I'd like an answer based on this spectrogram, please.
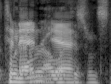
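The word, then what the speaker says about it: Tanen: dog going psychotic yes um studio executive ned tannen did i pronounce that right it's tinen yeah this one's not yes yes it's snide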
